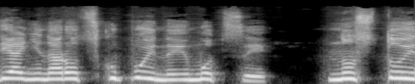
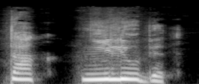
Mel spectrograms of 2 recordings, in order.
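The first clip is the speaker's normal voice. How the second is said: slow, moaning; moaned; 3 dB louder, slower than usual. A narrator's reading. Deya to Rian, slow and moaning. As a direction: groan the words out. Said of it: "простонала я".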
